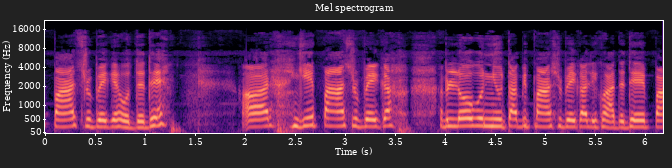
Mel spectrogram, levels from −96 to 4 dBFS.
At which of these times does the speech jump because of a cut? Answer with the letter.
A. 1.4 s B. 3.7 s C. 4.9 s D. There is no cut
D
